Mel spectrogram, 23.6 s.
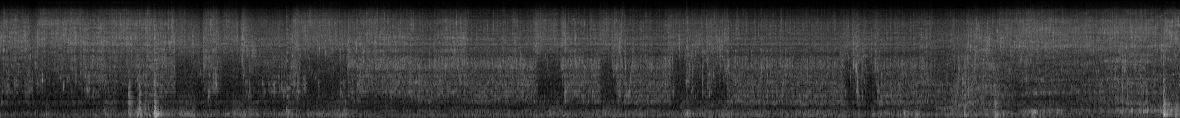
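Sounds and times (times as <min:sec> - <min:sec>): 
washing dishes: 0:00.0 - 0:23.6.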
